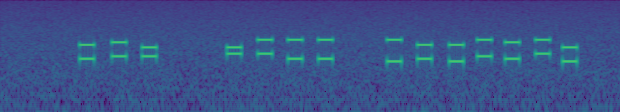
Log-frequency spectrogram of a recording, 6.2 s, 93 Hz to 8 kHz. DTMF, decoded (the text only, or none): 597 *DBB A52C6D1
